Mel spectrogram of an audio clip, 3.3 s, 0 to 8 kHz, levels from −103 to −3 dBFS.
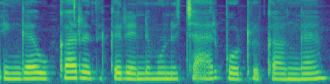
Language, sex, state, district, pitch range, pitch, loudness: Tamil, female, Tamil Nadu, Nilgiris, 200-210 Hz, 205 Hz, -19 LUFS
